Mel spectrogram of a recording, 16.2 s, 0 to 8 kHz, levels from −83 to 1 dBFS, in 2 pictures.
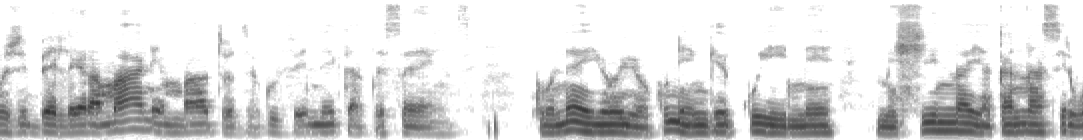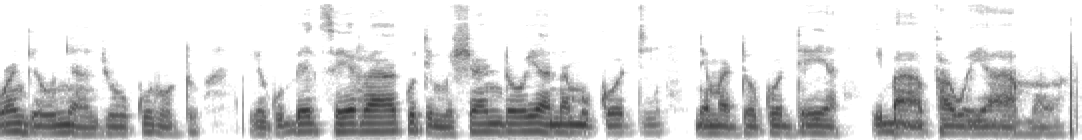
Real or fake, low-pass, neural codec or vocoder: fake; 7.2 kHz; codec, 16 kHz, 8 kbps, FreqCodec, larger model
